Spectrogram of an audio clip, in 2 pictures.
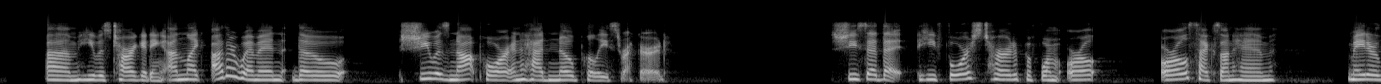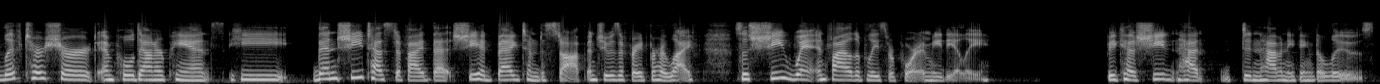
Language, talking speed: English, 165 wpm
